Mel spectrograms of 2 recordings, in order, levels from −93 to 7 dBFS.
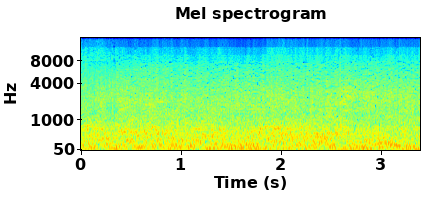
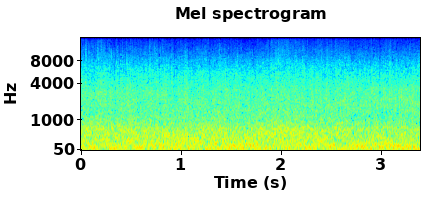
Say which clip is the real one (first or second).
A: second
